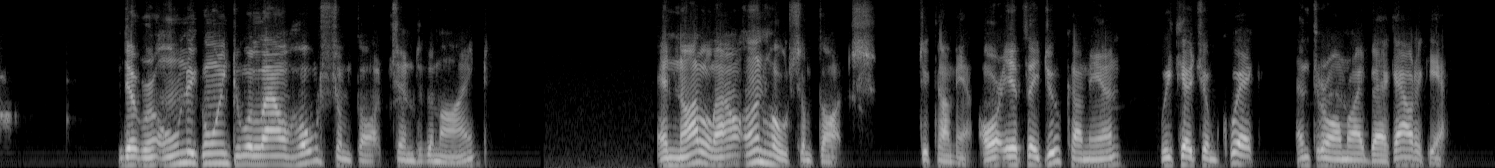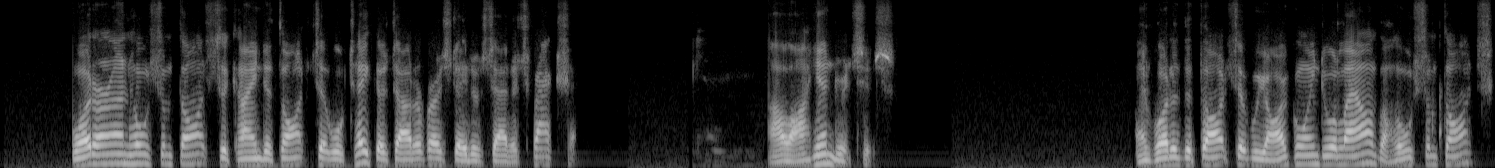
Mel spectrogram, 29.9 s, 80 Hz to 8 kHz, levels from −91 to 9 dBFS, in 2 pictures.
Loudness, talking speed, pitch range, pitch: -23 LUFS, 140 wpm, 115-155 Hz, 130 Hz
